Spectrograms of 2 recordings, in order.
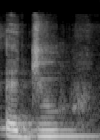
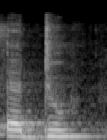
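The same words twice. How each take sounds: First: The middle consonant is a J sound. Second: The middle consonant is a clear D sound. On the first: The speaker calls it right. "We say edu. We pronounce J sound" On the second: The speaker calls it wrong. "We do not say edu. We do not pronounce D clearly"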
